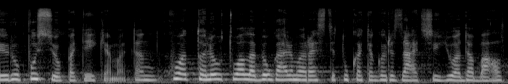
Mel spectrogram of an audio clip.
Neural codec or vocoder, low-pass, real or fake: vocoder, 44.1 kHz, 128 mel bands every 512 samples, BigVGAN v2; 14.4 kHz; fake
